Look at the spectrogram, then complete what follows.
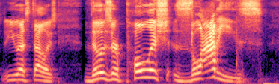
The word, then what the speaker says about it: złoty: Is that how it's pronounced? Zloty? Zlot Zlotich? How do I pronounce Polish zlo Złoty in English. Tell me. Złoty Oh man, come on now. Złoty Złoty Złoty Ah, I can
